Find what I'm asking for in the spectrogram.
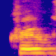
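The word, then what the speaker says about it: Krewe: right now go to the Google the Crew of Red Beans. Crew, spelled with a K, K-R-E-W-E, red beans.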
